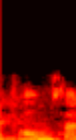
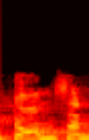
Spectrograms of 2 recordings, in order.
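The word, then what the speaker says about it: Thomson: टॉमसन थॉमसन में दोनों एक ही बात है। तो ये बोलने पे, प्रोनाउंसिएशन पे इफेक्ट पड़ जाता है, तो उससे कुछ कोई बोल देता है टॉमसन, कोई बोलता है थॉमसन।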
